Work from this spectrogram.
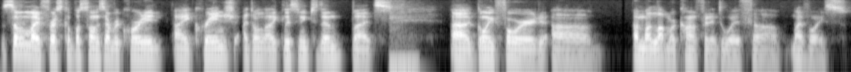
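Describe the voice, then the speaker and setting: A man, a musician, introducing himself casually in a hesitant, halting way. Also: medium pitch, flat delivery.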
